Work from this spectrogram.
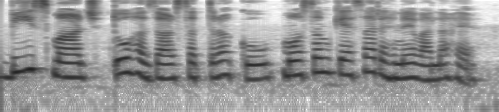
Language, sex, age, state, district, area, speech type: Hindi, female, 60+, Madhya Pradesh, Bhopal, urban, read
